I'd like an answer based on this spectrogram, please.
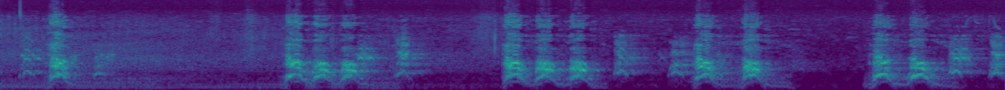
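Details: Female pit bull mixed with Redbone Coonhound, barking aggressively at the camera held near her: bursts of two to four harsh, mid-pitched barks separated by pauses of one to two seconds, with a low hum early on.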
